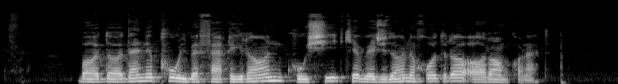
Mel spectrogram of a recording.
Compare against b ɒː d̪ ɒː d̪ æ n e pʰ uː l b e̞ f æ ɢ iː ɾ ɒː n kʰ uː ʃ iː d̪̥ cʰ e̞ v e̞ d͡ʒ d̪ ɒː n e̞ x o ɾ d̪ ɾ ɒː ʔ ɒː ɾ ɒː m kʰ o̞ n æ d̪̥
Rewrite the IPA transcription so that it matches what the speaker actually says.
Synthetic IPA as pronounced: b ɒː d̪ ɒː d̪ æ n e pʰ uː l b e̞ f æ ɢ iː ɾ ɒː n kʰ uː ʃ iː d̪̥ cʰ e̞ v e̞ d͡ʒ d̪ ɒː n e̞ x o d̪ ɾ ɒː ʔ ɒː ɾ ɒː m kʰ o̞ n æ d̪̥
